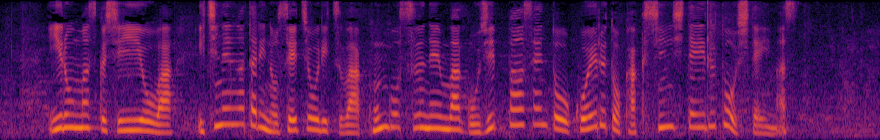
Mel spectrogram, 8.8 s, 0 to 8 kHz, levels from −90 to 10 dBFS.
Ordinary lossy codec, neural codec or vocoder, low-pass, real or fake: none; none; none; real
